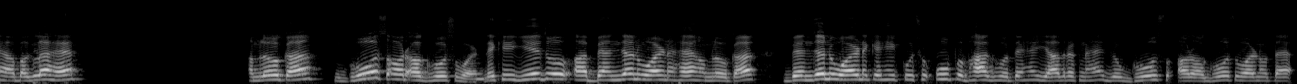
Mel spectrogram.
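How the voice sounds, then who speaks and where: A male teacher explaining grammar in a steady lesson, often checking in with students as he goes. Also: sits high, unhurried, smooth. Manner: repeats "theek hai na" as a check-in. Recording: tinny phone-like recording.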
